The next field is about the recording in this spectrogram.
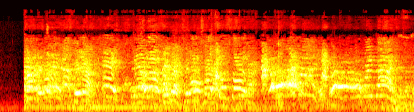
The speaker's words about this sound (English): And they got caught on camera fighting inside of Home Depot. Now, we have a little audio of the owner realizing the dogs are fighting as she goes to pick up her little puppy.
